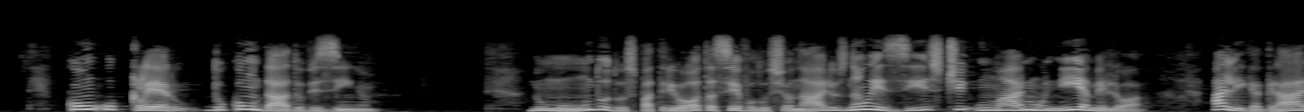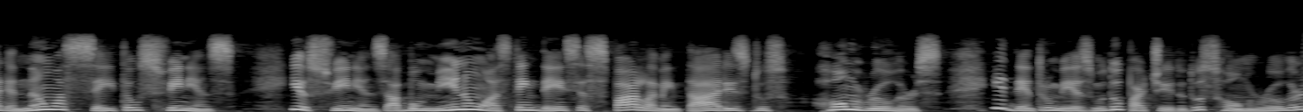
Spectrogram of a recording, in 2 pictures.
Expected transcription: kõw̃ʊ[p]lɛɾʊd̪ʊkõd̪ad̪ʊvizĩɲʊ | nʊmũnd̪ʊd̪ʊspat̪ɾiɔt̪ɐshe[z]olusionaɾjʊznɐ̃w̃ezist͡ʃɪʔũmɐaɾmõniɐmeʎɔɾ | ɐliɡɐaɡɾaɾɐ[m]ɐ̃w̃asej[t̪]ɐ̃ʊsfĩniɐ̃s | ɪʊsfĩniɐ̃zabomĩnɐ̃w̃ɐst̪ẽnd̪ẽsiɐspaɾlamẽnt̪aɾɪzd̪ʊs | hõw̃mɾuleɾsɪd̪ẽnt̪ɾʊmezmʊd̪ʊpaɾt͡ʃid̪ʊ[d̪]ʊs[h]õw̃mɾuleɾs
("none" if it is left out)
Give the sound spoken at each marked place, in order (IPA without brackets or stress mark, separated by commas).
k, v, n, t̪, d̪, h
